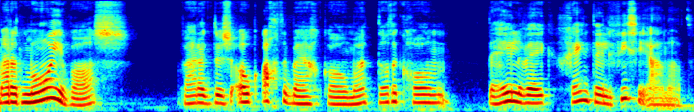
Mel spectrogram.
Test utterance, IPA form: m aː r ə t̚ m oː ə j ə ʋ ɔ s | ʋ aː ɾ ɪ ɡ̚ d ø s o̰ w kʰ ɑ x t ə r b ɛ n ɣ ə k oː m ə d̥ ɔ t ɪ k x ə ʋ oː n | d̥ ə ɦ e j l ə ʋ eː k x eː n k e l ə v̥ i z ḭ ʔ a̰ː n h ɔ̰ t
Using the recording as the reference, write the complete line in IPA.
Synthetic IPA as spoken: m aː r ə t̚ m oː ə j ə ʋ ɔ s | ʋ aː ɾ ɪ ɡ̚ d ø s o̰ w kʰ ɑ x t ə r b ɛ n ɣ ə k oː m ə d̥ ɔ t ɪ k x ə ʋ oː n | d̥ ə ɦ e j l ə ʋ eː k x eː n t e l ə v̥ i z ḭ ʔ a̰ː n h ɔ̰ t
